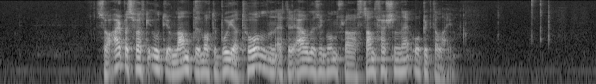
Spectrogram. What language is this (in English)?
Faroese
